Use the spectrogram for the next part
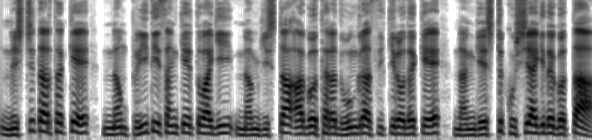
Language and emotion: Kannada, happy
